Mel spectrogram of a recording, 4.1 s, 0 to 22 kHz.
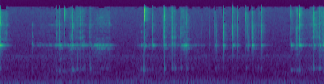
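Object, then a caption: Glass jar. Long nails tap and scrape the rim and inside of the opening of an empty, hollow orange glass jack-o'-lantern jar with a wire handle. The result is quick, bright glassy clinks over a steady ringing tone around 2.8 kHz, with soft scraping between the taps.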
